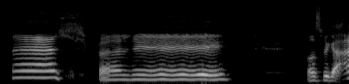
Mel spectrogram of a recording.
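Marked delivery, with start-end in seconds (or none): 0.1-2.3 very slow, dry repeat; dry echo of her own laugh line; deadpan. Real, not acted. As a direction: let the words hang, droll. Reacting to a chat joke.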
